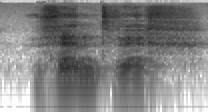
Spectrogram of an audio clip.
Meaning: frontage road, service road
- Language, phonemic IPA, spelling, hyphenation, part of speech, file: Dutch, /ˈvɛnt.ʋɛx/, ventweg, vent‧weg, noun, Nl-ventweg.ogg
